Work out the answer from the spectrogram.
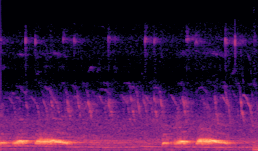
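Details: Low, soft coos from a spotted dove, played as a trapping lure. Two phrases, each a short note followed by a longer, rolling coo, separated by a pause of over a second, with light chirping behind.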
